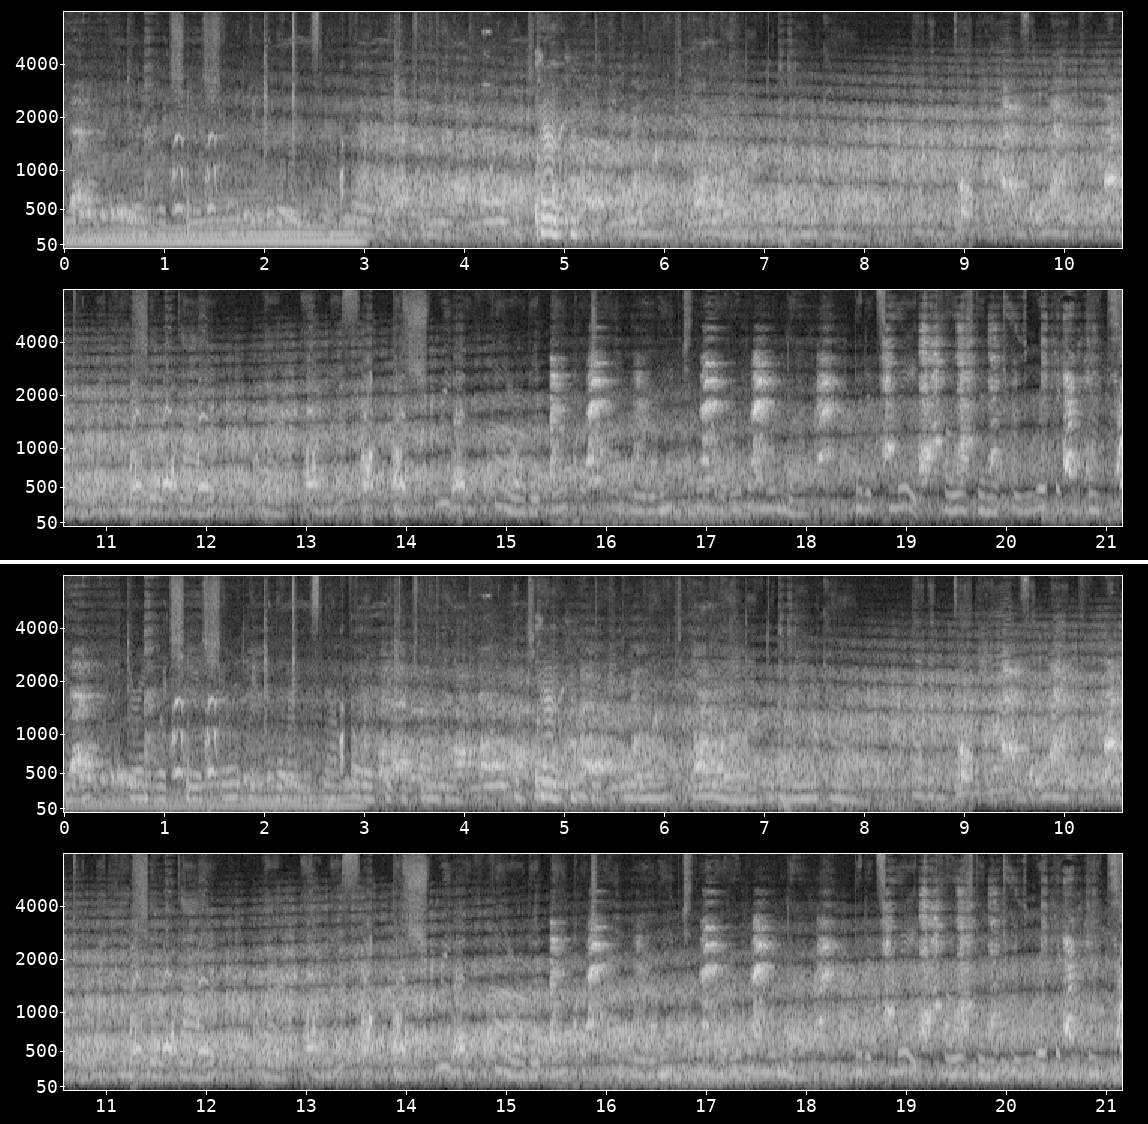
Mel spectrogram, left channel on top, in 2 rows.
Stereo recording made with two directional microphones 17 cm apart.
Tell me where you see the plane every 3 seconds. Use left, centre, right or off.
left, left, left, centre, right, right, right.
